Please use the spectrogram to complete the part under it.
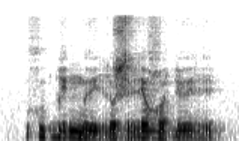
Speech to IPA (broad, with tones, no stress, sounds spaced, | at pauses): x u˦ ɡ͡b e˦ ŋ͡m ɘ˨ ɪ̯ r o˦ s r ɘ˦ ʁʷ ɐ˨ ɗ ɘ˦ r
